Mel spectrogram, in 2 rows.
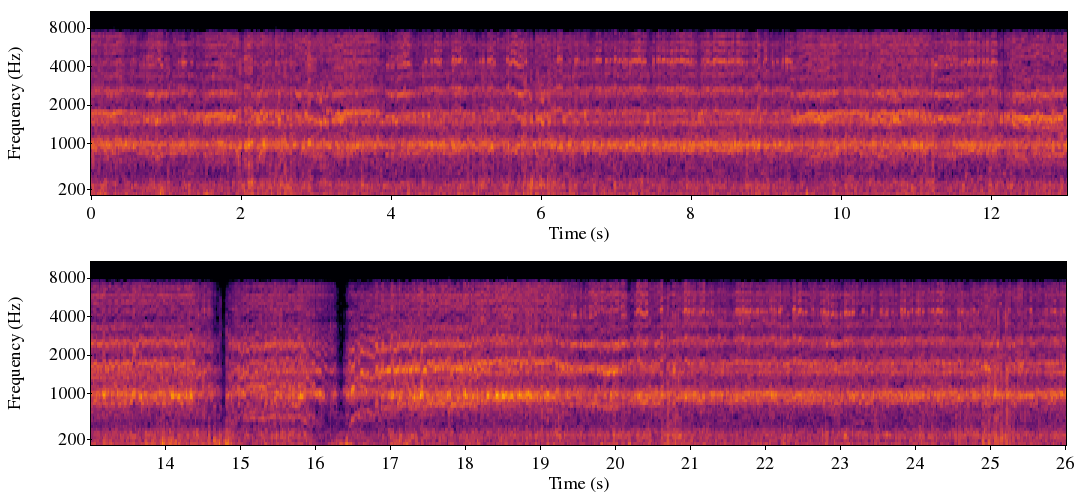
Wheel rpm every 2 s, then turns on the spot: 230, 220, 230, 230, 230, 220, 210, 150, 130, 220, 230, 230, 240.
none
